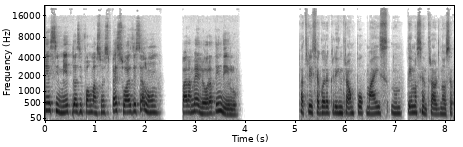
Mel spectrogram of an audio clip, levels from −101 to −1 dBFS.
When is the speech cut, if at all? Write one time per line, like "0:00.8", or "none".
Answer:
none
